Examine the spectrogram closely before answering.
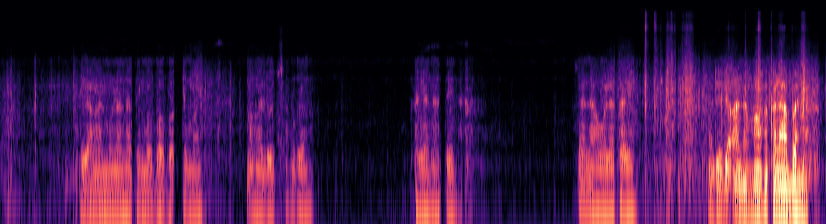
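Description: A man speaks up close in short bursts.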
